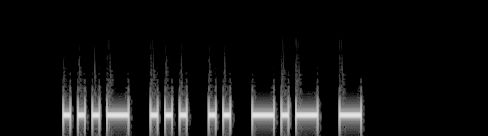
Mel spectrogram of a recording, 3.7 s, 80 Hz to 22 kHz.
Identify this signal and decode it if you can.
Morse code, heard as a keyed tone, about 22 wpm, 700 Hz. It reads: VSIKT
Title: Code Groups - 5 Letters - 22wpm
